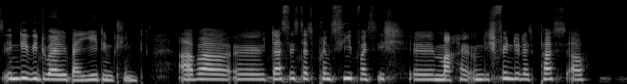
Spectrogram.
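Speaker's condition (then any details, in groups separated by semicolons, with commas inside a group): Deafness; deaf since birth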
